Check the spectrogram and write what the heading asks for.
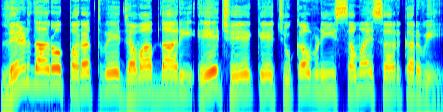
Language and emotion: Gujarati, neutral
